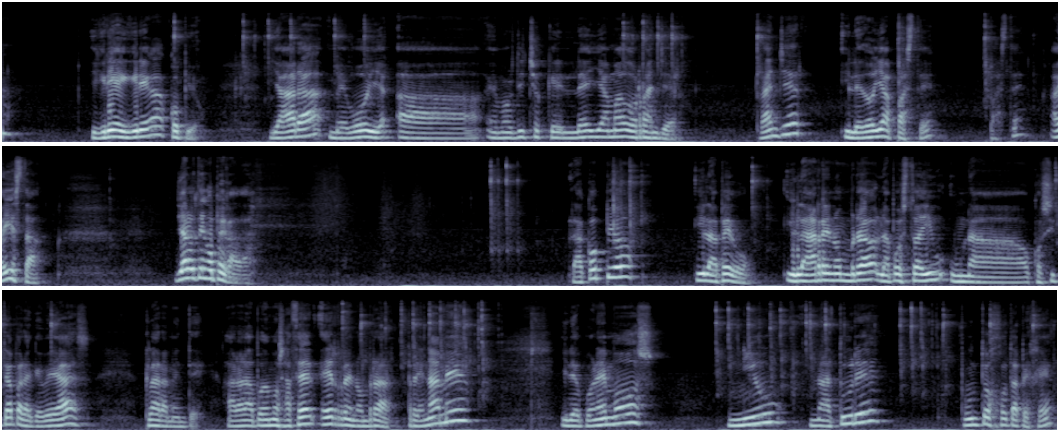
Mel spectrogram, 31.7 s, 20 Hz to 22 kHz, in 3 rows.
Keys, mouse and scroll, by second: 1.7-3.6 typing, 6.1-7.5 typing, 8.9-9.8 typing, 15.4 typing, 16.6 typing, 21.0-22.1 typing, 24.8-26.4 typing, 28.0-31.6 typing.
